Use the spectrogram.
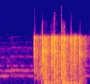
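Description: Cards are shuffled in a quick, crisp riffle that lasts about a second, right after a moment of low murmuring.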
